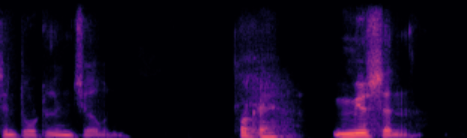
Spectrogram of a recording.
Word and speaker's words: müssen: Müssen. We pronounce it as mü, mü, Müssen.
